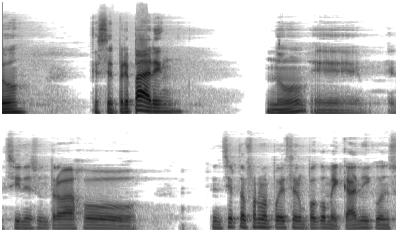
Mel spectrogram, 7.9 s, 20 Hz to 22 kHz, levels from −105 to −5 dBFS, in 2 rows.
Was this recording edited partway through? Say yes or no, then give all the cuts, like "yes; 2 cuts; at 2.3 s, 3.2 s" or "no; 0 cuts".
no; 0 cuts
